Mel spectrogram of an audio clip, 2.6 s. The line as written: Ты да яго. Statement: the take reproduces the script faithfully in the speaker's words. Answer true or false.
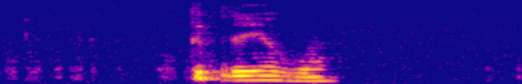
true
